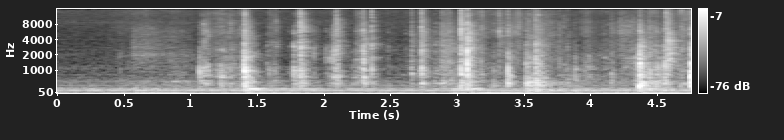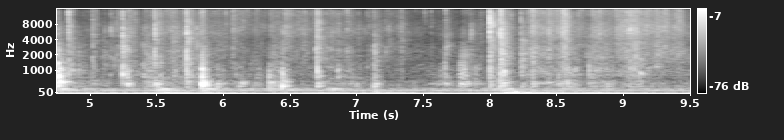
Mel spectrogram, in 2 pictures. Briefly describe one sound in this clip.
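Hands handle and crinkle plastic wrappers.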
